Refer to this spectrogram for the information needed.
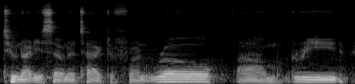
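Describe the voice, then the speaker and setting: A man's voice: lowish voice, fairly even intonation, a little slow, warm tone. A man getting over a cold, giving casual, rambling video game update commentary as a channel host.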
